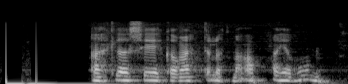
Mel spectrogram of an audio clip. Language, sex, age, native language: Icelandic, female, 40-49, Icelandic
